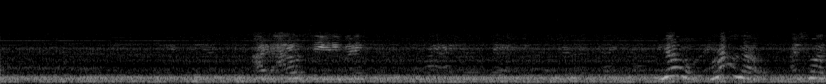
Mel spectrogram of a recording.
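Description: Steady low hum of an idling car, with short bursts of distant voices calling out about three seconds in and again near the end.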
